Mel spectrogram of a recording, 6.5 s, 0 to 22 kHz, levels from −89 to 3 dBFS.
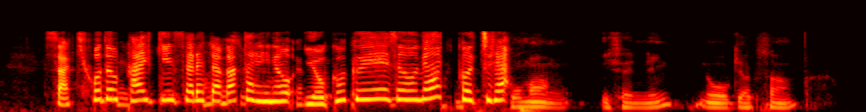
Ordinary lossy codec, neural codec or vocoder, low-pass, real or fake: none; codec, 16 kHz, 4 kbps, X-Codec, HuBERT features, trained on balanced general audio; none; fake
